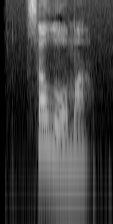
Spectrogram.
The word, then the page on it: straw: /strɔː/; [strɔː]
